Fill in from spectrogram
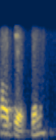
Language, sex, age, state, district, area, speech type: Marathi, male, 30-45, Maharashtra, Raigad, rural, conversation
